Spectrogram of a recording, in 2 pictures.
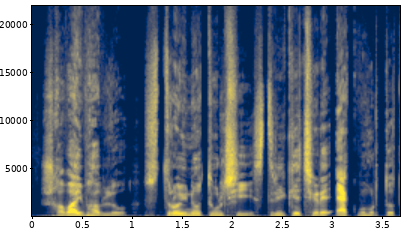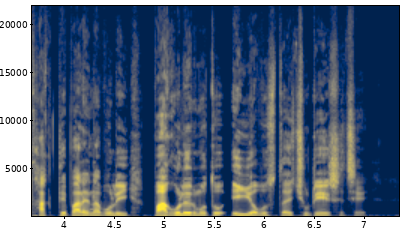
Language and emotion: Bengali, neutral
